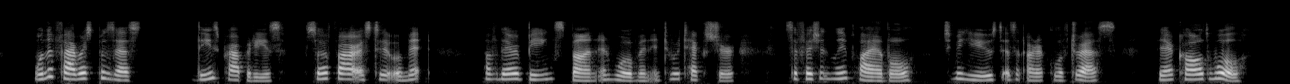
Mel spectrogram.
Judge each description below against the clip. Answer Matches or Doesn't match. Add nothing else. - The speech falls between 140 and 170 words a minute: Matches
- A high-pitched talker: Matches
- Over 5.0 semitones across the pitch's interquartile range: Matches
